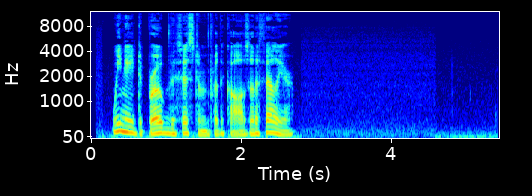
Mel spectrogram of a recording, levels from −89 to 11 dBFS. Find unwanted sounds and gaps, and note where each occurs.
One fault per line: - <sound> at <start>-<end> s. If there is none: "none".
none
